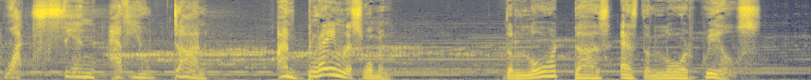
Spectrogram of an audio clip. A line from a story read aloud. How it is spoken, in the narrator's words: she hissed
